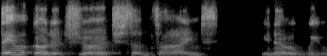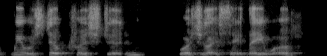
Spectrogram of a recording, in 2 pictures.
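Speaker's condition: Cerebral palsy; age 32, wheelchair user

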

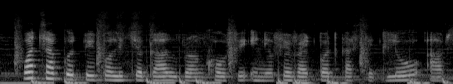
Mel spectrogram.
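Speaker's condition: No condition

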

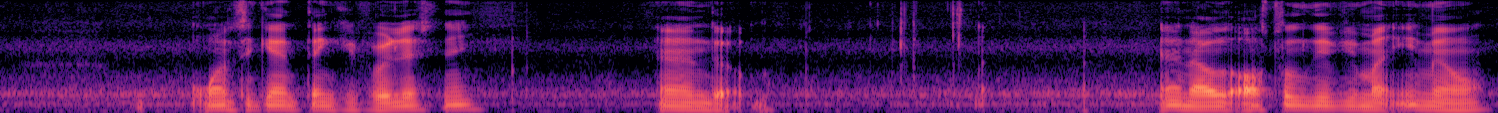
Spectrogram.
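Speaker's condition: Cerebral palsy; released from pediatric care, past therapy including occupational therapy; never needed speech therapy

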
